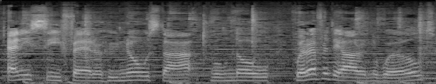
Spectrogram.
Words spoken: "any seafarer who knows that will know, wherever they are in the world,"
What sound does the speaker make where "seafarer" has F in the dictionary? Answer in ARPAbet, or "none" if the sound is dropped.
F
